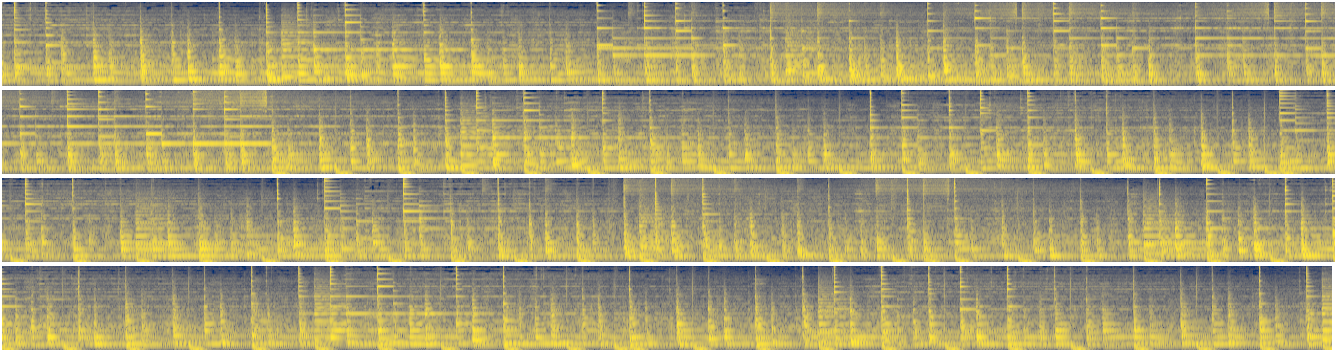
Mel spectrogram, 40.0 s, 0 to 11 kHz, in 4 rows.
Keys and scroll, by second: 0.0 r, 0.2 9, 0.3 Return, 0.6 g, 1.8 s, 3.7 r, 3.8 9, 3.9 Return, 4.4 g, 5.5 alt+a, 5.8-8.3 typing, 6.6 alt+a, 7.6 alt+a, 8.9 ctrl+z, 9.4 alt+a, 9.6-17.6 typing, 11.3 alt+a, 12.3 alt+a, 13.4 alt+a, 14.5 alt+a, 15.6 alt+a, 16.7 ctrl+z, 17.3 ctrl+z, 18.4 alt+a, 18.7-22.3 typing, 19.5 alt+a, 20.7 alt+a, 21.9 alt+a, 23.4 alt+a, 23.8-30.0 typing, 25.0 alt+a, 26.2 alt+a, 27.5 alt+a, 28.6 alt+a, 29.6 alt+a, 31.1 alt+a, 31.4 l, 31.6 g, 33.0 alt+a, 33.5 l, 33.9 g, 35.1 alt+a, 35.4-37.9 typing, 36.2 alt+a, 37.3 alt+a, 38.8 alt+a, 39.1 l, 39.3 g.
